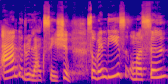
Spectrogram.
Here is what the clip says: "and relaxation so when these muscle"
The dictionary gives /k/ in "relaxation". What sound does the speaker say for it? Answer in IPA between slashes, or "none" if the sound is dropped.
/k/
